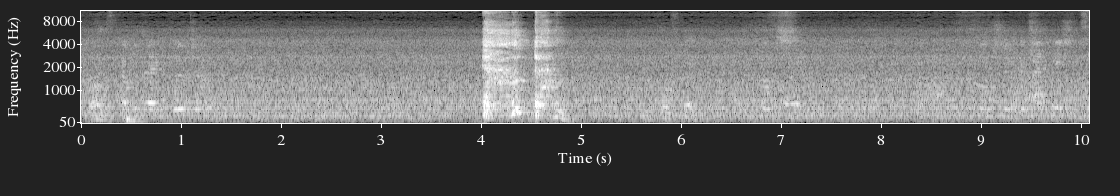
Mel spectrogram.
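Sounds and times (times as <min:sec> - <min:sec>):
person coughing: 0:04.0 - 0:04.9.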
